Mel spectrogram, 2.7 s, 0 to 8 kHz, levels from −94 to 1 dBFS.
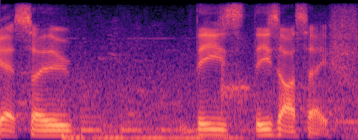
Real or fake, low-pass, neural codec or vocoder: real; 7.2 kHz; none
